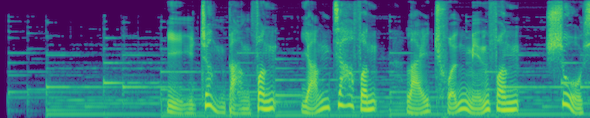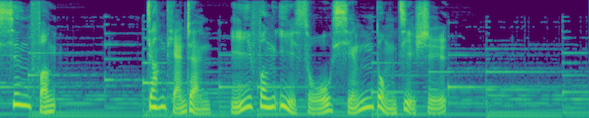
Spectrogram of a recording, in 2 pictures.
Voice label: 男, 中文, 专题类; 移风易俗解说

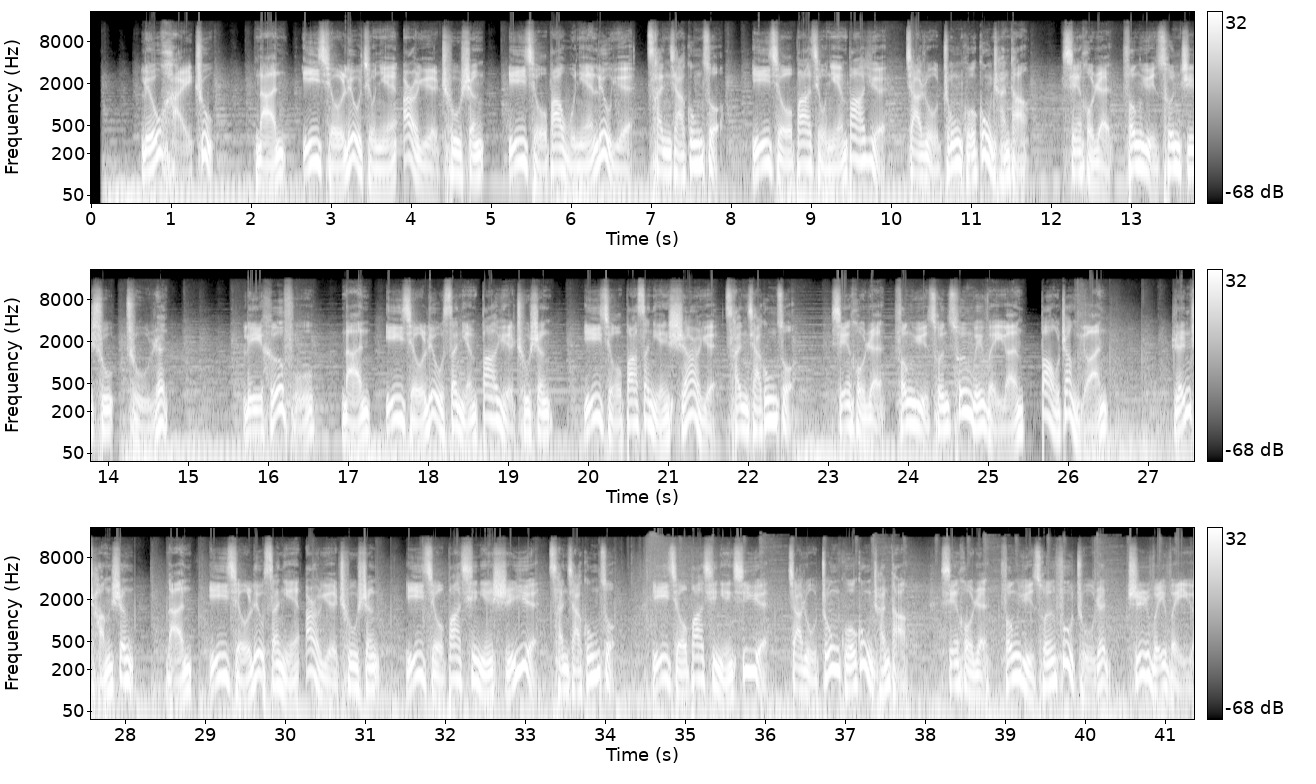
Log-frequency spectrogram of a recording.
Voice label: 男; 蚁贪; 覆灭记

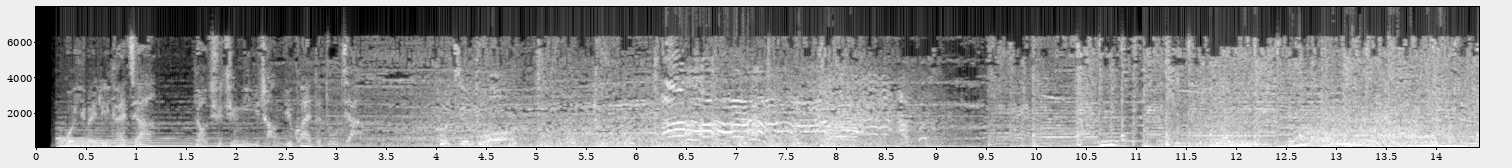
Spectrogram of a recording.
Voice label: 广告; 乐高城市

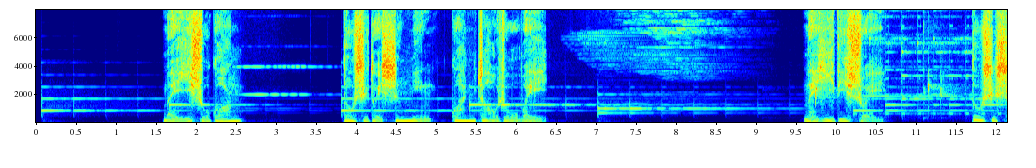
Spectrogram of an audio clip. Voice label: 男 广告 品质广告; 丹泉造物

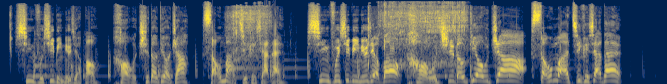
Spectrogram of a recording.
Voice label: 男 青春; 幸福西饼牛角包

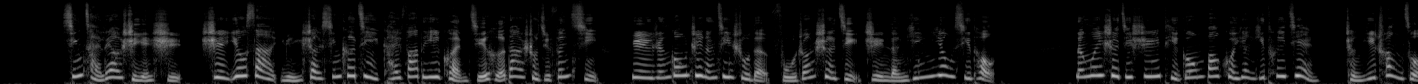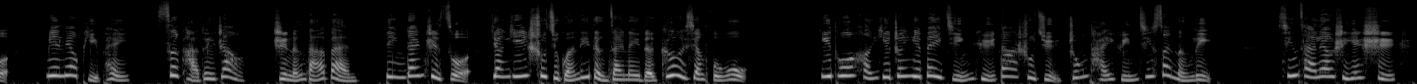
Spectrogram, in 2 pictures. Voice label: 女 解说 温柔欢快; 星材料实验室

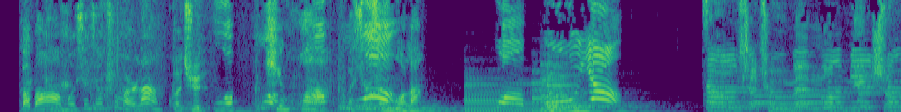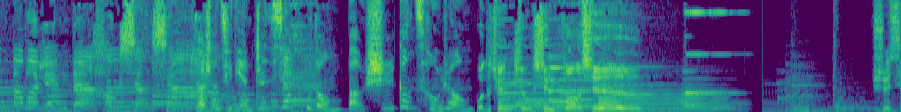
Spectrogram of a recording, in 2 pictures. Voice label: 女; 宝宝面霜

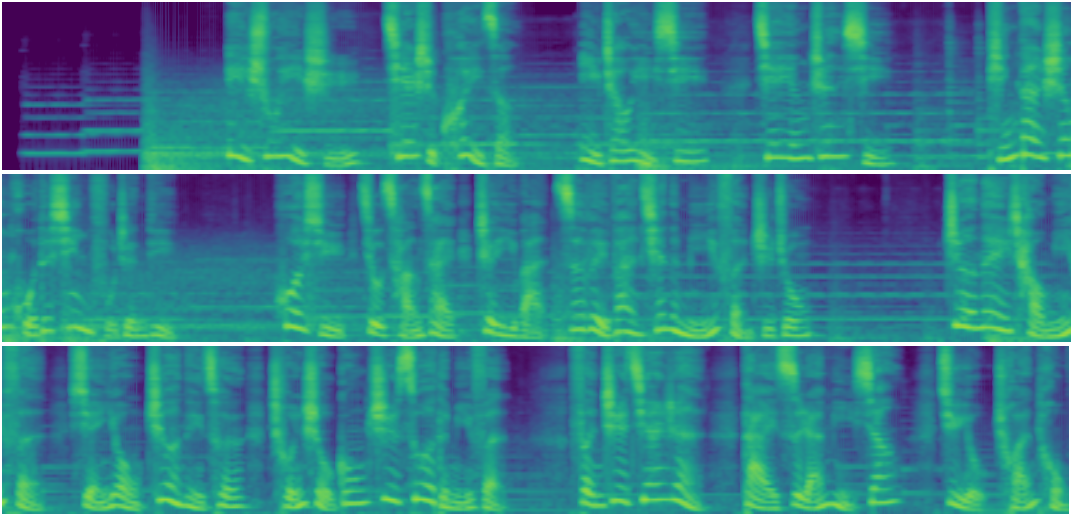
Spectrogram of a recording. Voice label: 女,美食,炒米粉; 舌尖上的美食

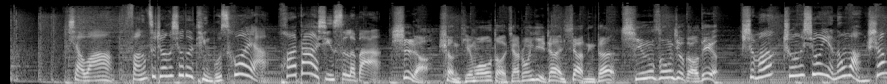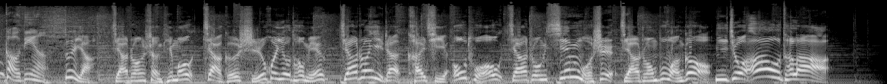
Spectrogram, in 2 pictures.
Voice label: 女 广告 角色对白

